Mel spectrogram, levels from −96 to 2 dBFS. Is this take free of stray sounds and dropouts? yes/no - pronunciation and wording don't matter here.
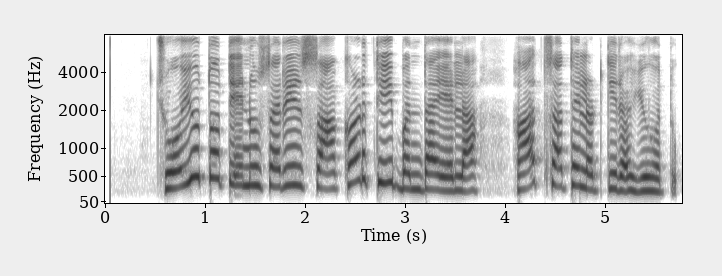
yes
